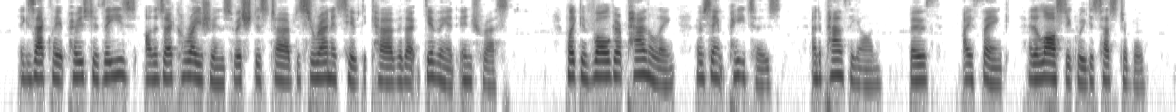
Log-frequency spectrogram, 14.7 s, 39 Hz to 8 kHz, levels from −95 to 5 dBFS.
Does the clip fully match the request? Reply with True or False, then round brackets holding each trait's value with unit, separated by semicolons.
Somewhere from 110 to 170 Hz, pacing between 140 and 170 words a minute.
False (195 Hz; 145 wpm)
